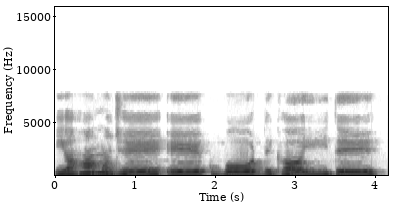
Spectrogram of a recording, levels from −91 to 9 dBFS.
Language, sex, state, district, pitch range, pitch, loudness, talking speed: Hindi, female, Madhya Pradesh, Umaria, 215-235 Hz, 220 Hz, -14 LUFS, 85 wpm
